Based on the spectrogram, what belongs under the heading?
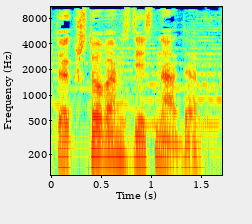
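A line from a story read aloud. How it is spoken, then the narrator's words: Cold question. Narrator (Russian): Все так же холодно спросил Валенсо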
